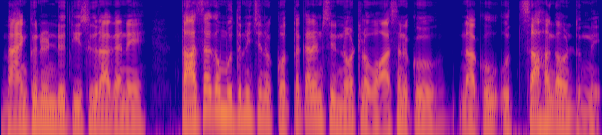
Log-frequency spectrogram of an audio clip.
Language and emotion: Telugu, happy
